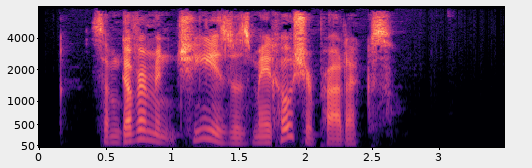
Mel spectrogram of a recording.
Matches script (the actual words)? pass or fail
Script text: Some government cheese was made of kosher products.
fail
